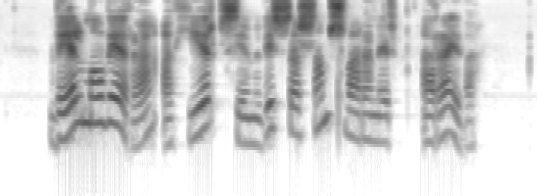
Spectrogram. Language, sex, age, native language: Icelandic, female, 40-49, Icelandic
